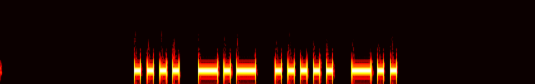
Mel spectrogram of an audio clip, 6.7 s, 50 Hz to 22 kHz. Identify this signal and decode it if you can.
Morse code, heard as a keyed tone, about 15 wpm, 700 Hz. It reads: HK5D
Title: DXCC-100 Call Signs - 4 Characters - Repeated 2x - 15wpm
